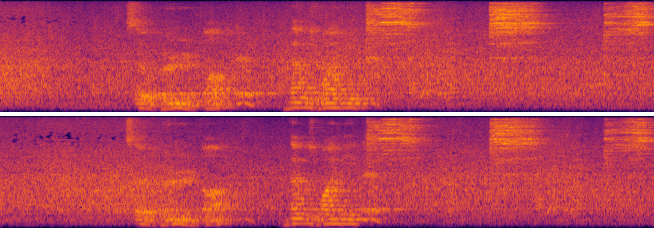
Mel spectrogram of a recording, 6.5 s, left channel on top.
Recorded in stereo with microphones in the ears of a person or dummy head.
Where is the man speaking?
40° right (ahead or behind), 0.8 m.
